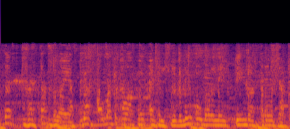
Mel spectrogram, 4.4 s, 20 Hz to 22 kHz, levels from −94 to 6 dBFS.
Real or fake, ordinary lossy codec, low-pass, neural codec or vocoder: fake; none; 5.4 kHz; codec, 44.1 kHz, 3.4 kbps, Pupu-Codec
